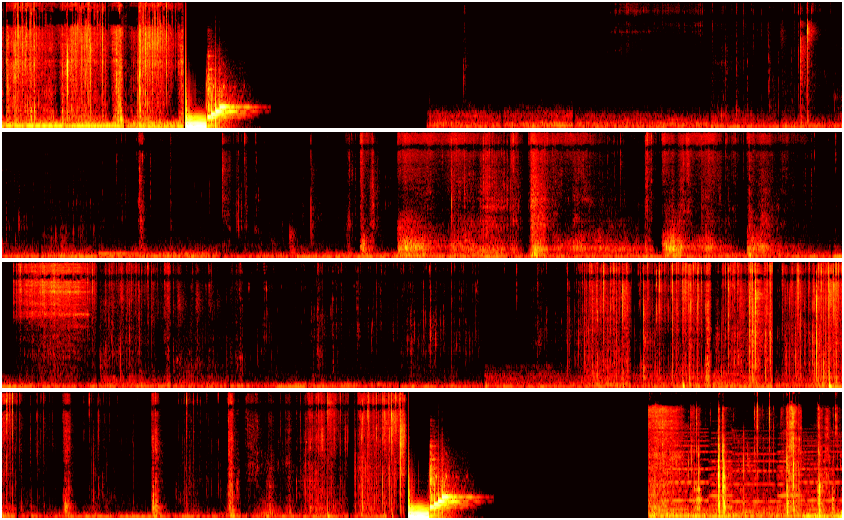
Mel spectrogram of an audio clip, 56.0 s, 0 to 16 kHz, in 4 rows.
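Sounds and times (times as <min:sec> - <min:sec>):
slime crackling and popping: 0:00.0 - 0:03.0, 0:11.8 - 0:16.6, 0:36.7 - 0:46.0, 0:46.9 - 0:48.8.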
